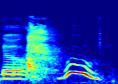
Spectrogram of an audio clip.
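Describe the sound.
A single loud sneeze bursts out mid-conversation, a short breathy blast between speaking voices, followed by someone's drawn-out rising and falling vocal exclamation.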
